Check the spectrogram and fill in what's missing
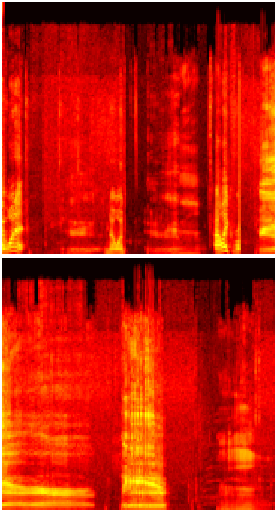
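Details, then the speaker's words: An adult VTuber streamer says "I'm just going to burp" and gives loud, drawn-out voiced burps between short bursts of speech; burping. "I'm just going to burp"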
